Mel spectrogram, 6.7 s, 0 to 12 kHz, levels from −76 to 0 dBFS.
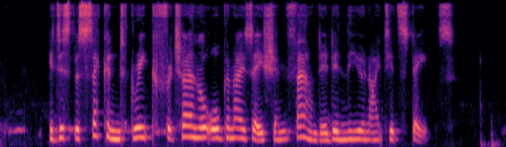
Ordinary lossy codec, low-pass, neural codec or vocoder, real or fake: Opus, 24 kbps; 10.8 kHz; codec, 24 kHz, 0.9 kbps, WavTokenizer, small release; fake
